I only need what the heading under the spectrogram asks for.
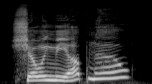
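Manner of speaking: spoken through laughter, very high-pitched and slow. Dak asks Sarah after she swings herself to the ground, with a laugh. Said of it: "Dak asked with a laugh".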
